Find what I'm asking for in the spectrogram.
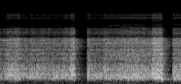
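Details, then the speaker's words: Returned portable radio/CD player, AM fine but FM dead on every frequency: steady hissing FM static with two brief dropouts, sounding as if trying to tune but no station ever comes through. "if I go to FM which is this one here it doesn't matter where I go here listen it's making the right noises it's like it's trying to tune"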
